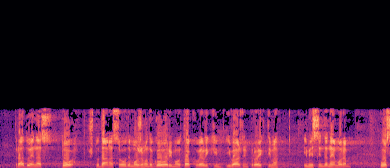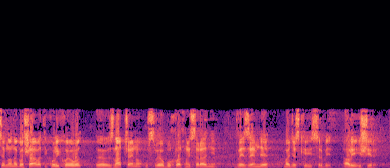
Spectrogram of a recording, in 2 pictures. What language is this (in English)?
Serbian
